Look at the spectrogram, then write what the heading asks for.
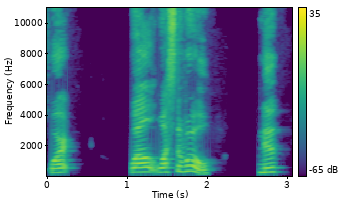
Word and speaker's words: นึก: นึก has an initial low-class consonant and a final stop that makes it a dead syllable, plus a short vowel that makes it a high tone.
